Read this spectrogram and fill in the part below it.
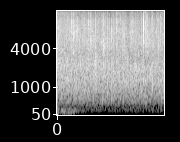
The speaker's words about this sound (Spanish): Dale un aplauso de gloria al Cordero de la Pascua. Te alabamos, Señor.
